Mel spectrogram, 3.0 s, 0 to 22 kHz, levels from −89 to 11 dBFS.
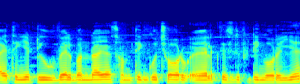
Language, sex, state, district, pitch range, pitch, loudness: Hindi, male, Chhattisgarh, Raipur, 110-115 Hz, 110 Hz, -17 LUFS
